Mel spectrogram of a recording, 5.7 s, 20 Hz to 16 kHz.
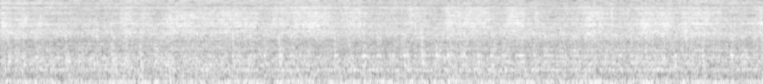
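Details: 1975 Ford F150 Super Cab big-block V8, 59,000 original miles, heard from under the hood after warming: steady even idle with constant hiss over it, no misses or knocks; normal idle.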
